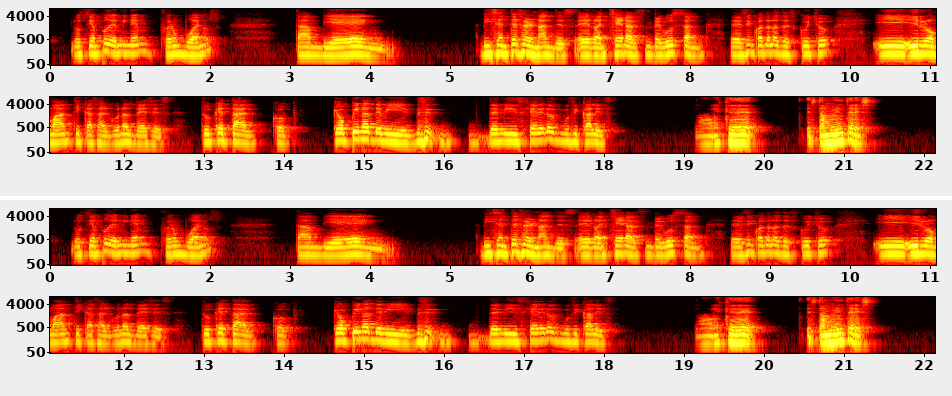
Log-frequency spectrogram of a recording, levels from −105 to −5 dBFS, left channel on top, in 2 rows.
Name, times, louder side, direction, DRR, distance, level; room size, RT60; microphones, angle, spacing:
voice 1, 0.3-2.0 3.1-4.2 5.4-8.2 8.5-10.0 10.3-12.5 13.0-14.1 14.6-18.0, left 3 dB, 50° left, 0.6 m, -31 dB
voice 2, 19.1-19.8 20.5-21.3, left 1 dB, 10° left, 1.0 m, -26 dB
16.5 x 6.1 x 2.8 m
head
